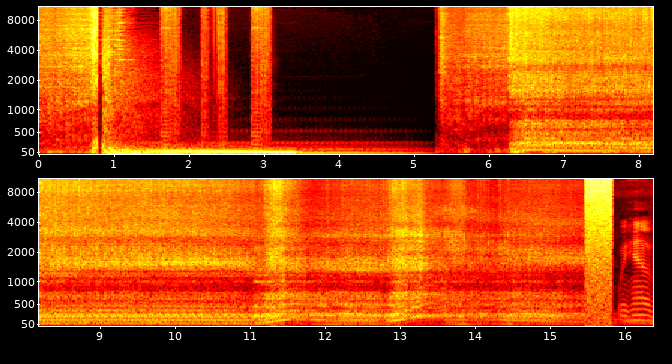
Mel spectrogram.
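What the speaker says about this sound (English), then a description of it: "The world's first ever cold start twin turbo Corsa active exhaust, lethal exclusive, made by Corsa, double H pipe." A twin-turbo car fitted with a Corsa active exhaust and double H-pipe cold-starts outdoors: a starter whirr and bursts, then a loud, steady rumbling idle that swells briefly near the end.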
